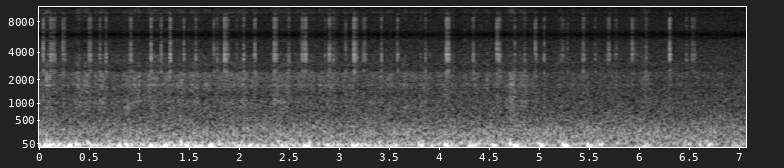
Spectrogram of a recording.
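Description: Faint, irregular light ticks and small rattles, a few each second, from a camera rig strapped to a walking dog, over a low rumble of movement on the microphone.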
